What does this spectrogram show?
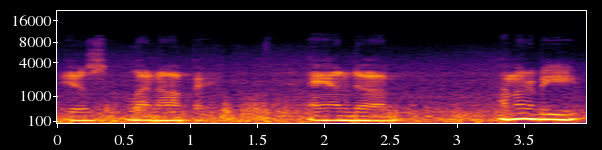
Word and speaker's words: Lenape: earlier our traditional name in our language is lenape many of you all have heard here around here they'll say lenape but the correct pronunciation is lenape it means the original people our name delaware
